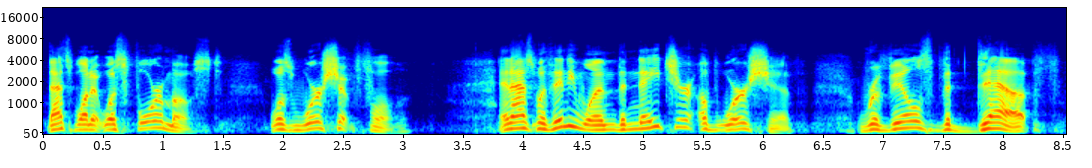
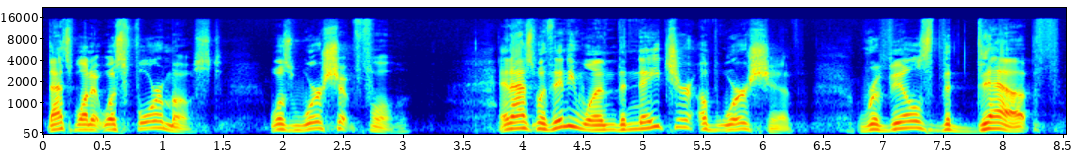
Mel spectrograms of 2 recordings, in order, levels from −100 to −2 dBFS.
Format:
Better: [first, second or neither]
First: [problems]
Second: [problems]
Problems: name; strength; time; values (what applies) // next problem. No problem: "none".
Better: second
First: muffled; slightly; fading above 4 kHz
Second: none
